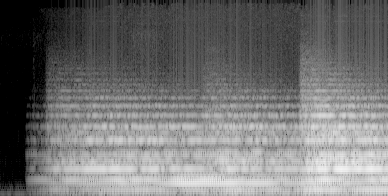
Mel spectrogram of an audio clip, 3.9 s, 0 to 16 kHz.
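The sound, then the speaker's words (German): The Victory Bell rings from the 46-metre tower of the Douaumont Ossuary memorial at Verdun, with deep, sustained tones and a new strike building on the lingering hum about every second. It sounds resonant, with no voices. “Vom 46 Meter hohen Turm des Beinhauses der Gedenkstätte läutet heute die Siegesglocke.”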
